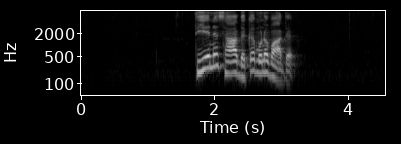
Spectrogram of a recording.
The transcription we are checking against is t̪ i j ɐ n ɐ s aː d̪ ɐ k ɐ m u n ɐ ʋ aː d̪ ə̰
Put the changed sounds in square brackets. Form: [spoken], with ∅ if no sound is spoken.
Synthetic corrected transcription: t̪ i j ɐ n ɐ s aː d̪ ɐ k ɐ m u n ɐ ʋ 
